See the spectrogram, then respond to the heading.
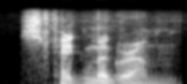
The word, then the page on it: sphygmogram: American English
